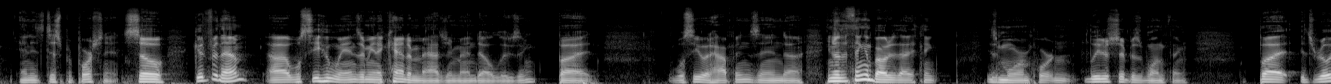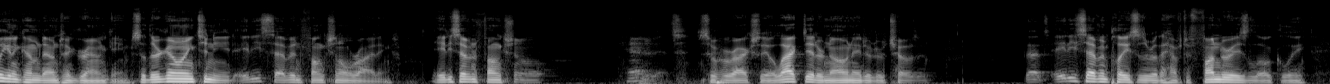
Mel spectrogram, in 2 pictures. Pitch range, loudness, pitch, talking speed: 90-115 Hz, -19 LUFS, 100 Hz, 185 wpm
